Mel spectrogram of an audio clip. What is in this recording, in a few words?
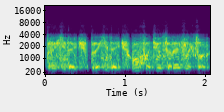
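Serbian searchlite mood low, speech; War Thunder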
